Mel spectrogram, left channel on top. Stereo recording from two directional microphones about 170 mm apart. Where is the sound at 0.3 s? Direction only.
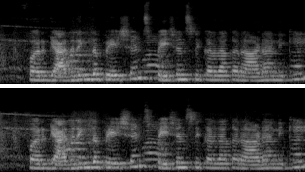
30° left (ahead or behind).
